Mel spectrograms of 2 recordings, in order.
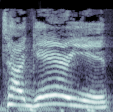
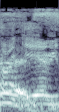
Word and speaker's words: Targaryen: Targaryen. Yeah, yes. Targaryen. That's a good name for you, Gary. Targaryen. Yeah. It follows the House of Targaryen.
